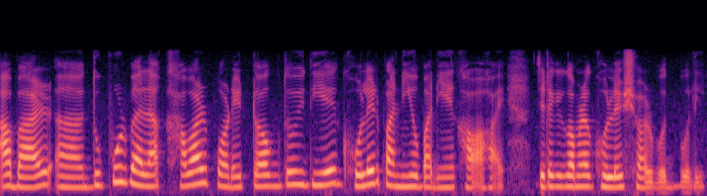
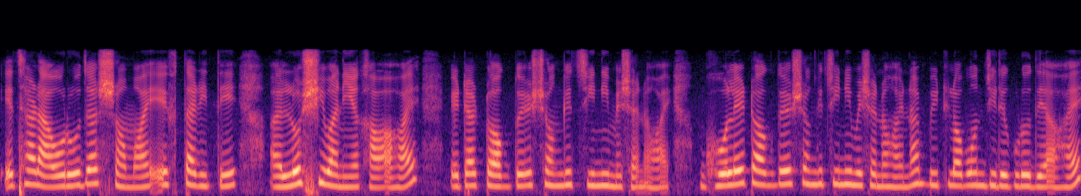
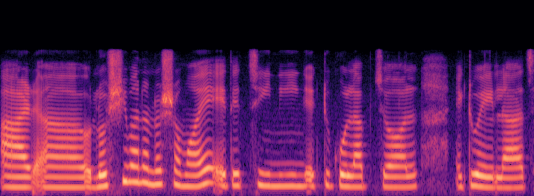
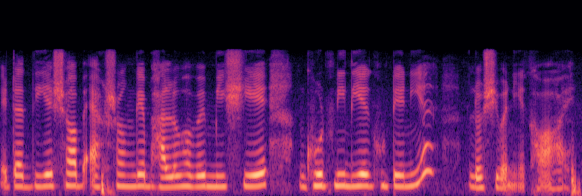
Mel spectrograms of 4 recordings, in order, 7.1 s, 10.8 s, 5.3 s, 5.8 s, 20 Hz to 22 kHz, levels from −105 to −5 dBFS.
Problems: background sounds at intervals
